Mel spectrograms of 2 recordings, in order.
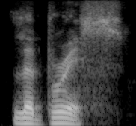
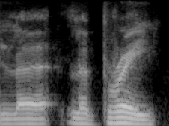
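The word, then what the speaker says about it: Le Bris: And it's like Regis Lebris. A lot of people call it Lebris, but it's actually Lebris.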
